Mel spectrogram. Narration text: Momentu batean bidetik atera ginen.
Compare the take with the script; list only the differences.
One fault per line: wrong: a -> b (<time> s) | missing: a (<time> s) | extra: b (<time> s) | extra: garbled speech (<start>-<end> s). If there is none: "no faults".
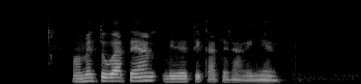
no faults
